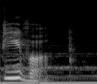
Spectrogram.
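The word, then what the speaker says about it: пиво: one is beaver diva if we would listen to the stress Viva Viva Viva the first letter is Tre the first syllable is stressed b b so even if we're here at the end sound ah we know that it's probably o because it's not stressed so it will be Piva the final letter is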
